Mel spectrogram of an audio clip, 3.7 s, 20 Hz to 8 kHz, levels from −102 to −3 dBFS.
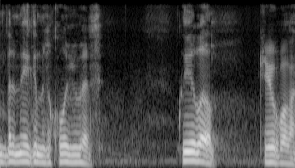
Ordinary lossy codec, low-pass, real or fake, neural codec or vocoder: none; 7.2 kHz; fake; codec, 16 kHz, 16 kbps, FunCodec, trained on Chinese and English, 50 frames a second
